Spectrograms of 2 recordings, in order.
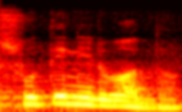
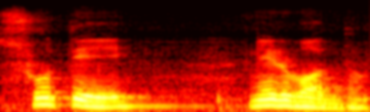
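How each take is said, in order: First: Said in the usual way. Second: Shruti and নির্বদ্ধ as two separate words with a clear pause between; slow emphatic repeat. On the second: Shown as a demonstration. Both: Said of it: "কি বললাম?".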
